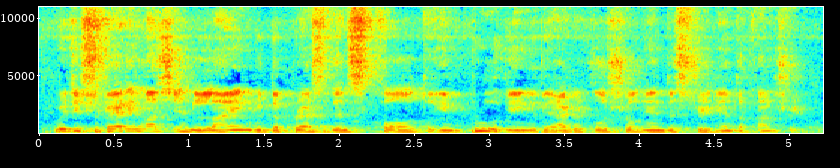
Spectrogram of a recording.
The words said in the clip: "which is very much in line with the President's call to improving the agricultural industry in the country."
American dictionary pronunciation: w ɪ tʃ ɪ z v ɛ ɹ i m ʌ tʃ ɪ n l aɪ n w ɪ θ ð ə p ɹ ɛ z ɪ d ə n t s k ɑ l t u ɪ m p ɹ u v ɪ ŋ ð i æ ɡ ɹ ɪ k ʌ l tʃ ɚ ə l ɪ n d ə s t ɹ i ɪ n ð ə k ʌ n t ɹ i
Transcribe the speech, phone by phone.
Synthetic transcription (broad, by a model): w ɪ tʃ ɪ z v ɛ ɹ i m ʌ tʃ ɪ n l aɪ n w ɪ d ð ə p ɹ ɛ s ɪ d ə n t s k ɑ l t u ɪ m p ɹ u v ɪ ŋ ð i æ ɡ ɹ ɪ k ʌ l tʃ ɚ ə l ɪ n d ə s t ɹ i ɪ n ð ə k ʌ n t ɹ i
